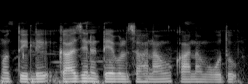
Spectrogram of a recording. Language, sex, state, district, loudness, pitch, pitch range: Kannada, male, Karnataka, Koppal, -20 LUFS, 130 Hz, 120-135 Hz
